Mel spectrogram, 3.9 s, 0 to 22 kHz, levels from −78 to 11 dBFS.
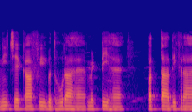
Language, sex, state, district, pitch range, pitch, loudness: Hindi, male, Jharkhand, Deoghar, 110-115 Hz, 115 Hz, -23 LUFS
